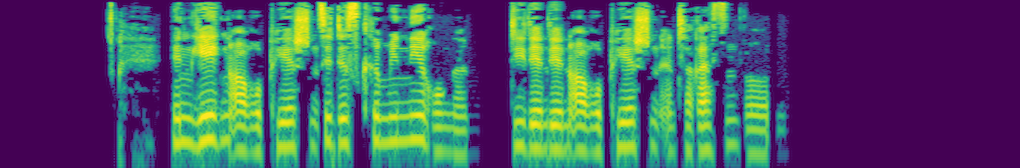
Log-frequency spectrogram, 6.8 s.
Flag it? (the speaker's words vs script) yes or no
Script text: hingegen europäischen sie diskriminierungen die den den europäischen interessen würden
no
